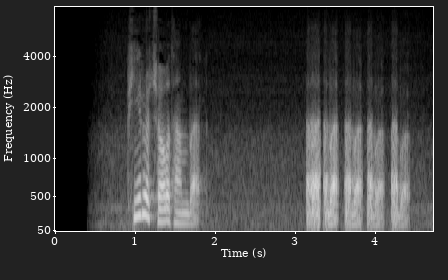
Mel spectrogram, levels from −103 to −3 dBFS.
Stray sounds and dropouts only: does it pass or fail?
fail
